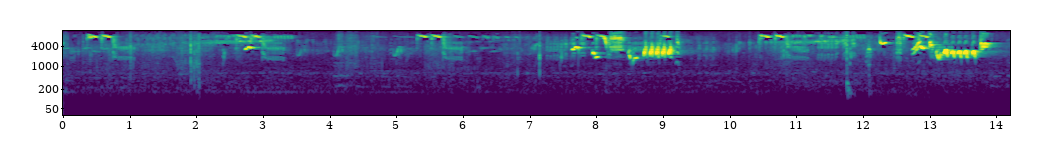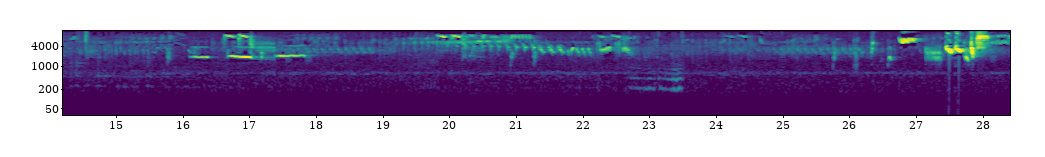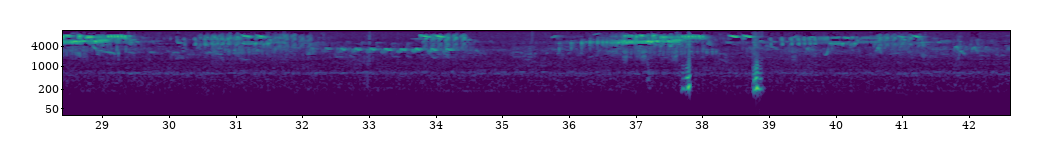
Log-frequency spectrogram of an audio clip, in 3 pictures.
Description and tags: Short recording of a Nightingale singing and insects buzzing near Castelo de Vide (Alentejo, Portugal). Recorded with Audiotechnica BP4025, Shure FP24 preamp, PCM-M10 recorder.
alentejo, ambiance, field-recording, mediterranean-forest, nightingale, portugal, spring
